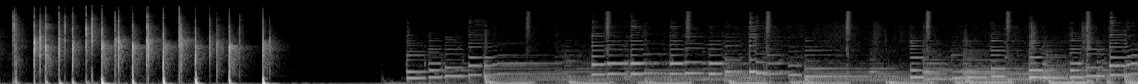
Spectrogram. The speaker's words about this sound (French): Et un tonnerre d'applaudissements après ce coup de gueule.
